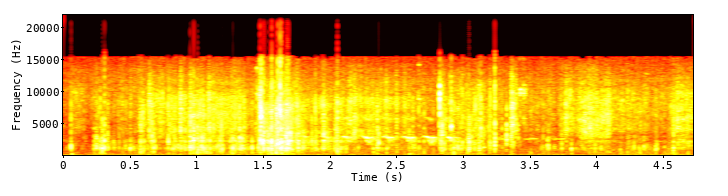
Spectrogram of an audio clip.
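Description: Bare hands crush and crumble small, dry, compacted clumps of loose grey cement-sand from an outdoor pile, letting the powder fall between the fingertips and palms. The result is a steady, gritty crackling and crunching with many small snaps, set over a low rumble, with brighter grainy bursts as the clumps break apart.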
